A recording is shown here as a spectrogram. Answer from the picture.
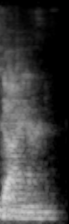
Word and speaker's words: Geiner: I just want to check, is it Ginner? Is that how it's pronounced? It's Geiner. Geiner? Geiner. Okay.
